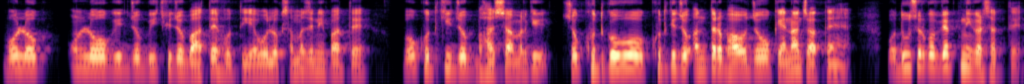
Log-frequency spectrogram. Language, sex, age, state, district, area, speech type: Hindi, male, 18-30, Rajasthan, Jaipur, urban, spontaneous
